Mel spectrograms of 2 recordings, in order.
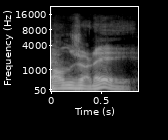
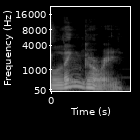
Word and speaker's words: lingerie: Lingerie completely wrong and phonetically as lingery instead of lingerie.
